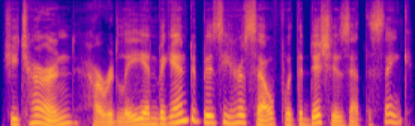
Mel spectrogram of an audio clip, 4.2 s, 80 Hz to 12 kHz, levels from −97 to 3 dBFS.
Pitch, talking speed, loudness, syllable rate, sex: 150 Hz, 200 wpm, -17 LUFS, 5.2 syllables/s, male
